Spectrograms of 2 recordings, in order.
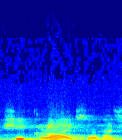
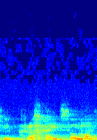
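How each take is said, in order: First: Slow, drawn-out and weighty, dwelling on cried; slowed-down emphatic retelling; slow emphasis. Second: A laugh breaking into the phrase; amused retelling with a laugh inside; laughing repeat. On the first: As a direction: lean on cried and stretch every word. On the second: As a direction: repeat it, chuckling in the middle. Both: Shown as a demonstration.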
